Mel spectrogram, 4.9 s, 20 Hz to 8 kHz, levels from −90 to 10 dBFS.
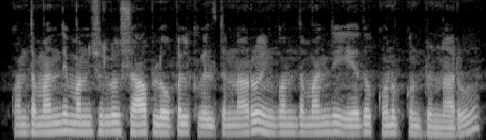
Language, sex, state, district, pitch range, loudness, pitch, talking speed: Telugu, male, Telangana, Hyderabad, 120-135 Hz, -20 LUFS, 130 Hz, 100 wpm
